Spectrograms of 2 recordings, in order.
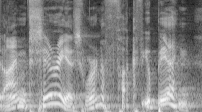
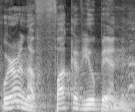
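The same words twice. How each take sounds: First: Much higher, slow, insistent mother; insistent mom. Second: High mock-mother demand with a laugh; mom demanding. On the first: Retold or imitated. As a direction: press it like a mother who will not be brushed off. And she said, "I'm serious. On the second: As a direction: play the outraged mom, laughing through it. Mom demanding, first time.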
